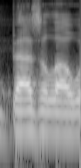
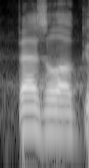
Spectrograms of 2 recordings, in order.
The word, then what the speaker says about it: Bezalel: Everybody say Bezalel with me so I don't feel bad. Bezalel, good.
